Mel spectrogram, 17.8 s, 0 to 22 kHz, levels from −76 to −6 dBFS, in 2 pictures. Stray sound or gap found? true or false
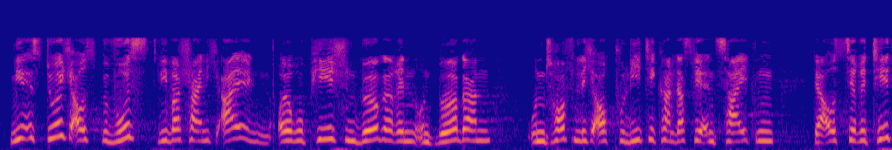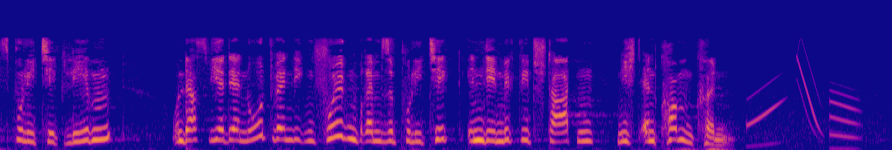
true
